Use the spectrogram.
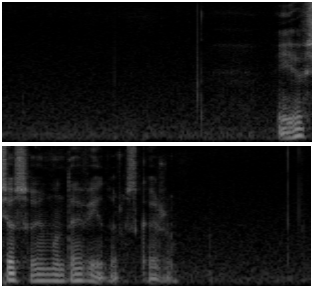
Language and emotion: Russian, neutral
